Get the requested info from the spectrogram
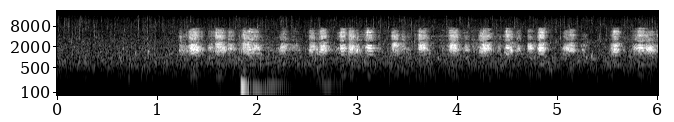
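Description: Duck quacking: a rapid run of short, rasping quacks, about four a second, starting about a second in and carrying on to the end.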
